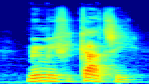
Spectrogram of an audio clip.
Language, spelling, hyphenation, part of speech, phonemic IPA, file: Dutch, mummificatie, mum‧mi‧fi‧ca‧tie, noun, /ˌmʏ.mi.fiˈkaː.(t)si/, Nl-mummificatie.ogg
- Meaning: mummification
